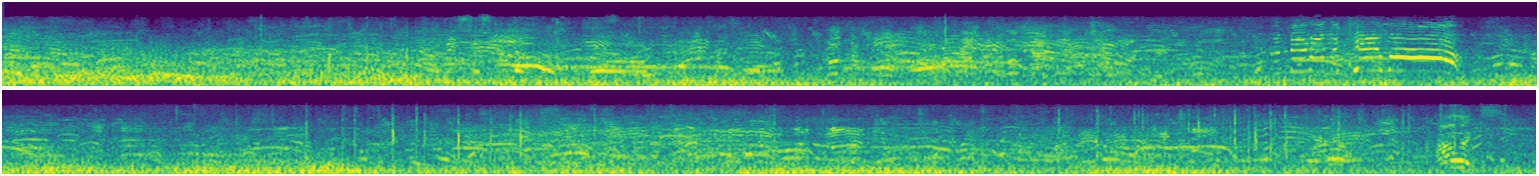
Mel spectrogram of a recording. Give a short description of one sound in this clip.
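A crowd of spectators chatters and calls out in the distance.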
